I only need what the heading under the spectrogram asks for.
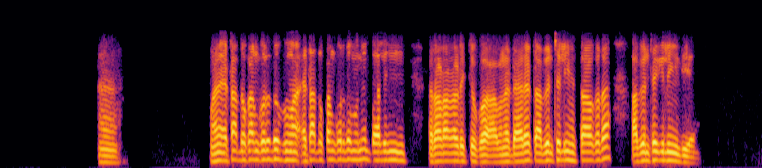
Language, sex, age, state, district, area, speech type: Santali, male, 30-45, West Bengal, Purulia, rural, conversation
